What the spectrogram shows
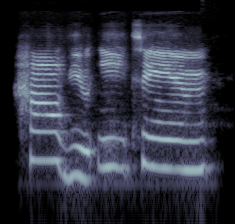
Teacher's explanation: your voice goes up at the end of that question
